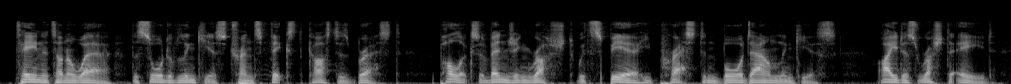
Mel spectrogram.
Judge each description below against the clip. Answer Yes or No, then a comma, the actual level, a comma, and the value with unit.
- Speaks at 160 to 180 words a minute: No, average, 150 wpm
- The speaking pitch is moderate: No, very low, 90 Hz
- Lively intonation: No, average, 2.9 semitones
